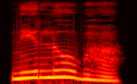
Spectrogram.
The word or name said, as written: ನಿರ್ಲೋಭಿ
